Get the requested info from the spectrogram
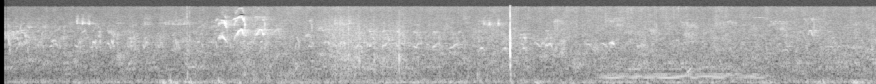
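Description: Faint birds chirping over a quiet low rumble, with a single sharp click about five seconds in and a brief steady hum of a few tones between six and seven and a half seconds.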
